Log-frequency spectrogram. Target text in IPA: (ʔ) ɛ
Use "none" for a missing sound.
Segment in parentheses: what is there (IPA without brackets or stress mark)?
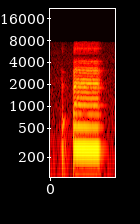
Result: ʔ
